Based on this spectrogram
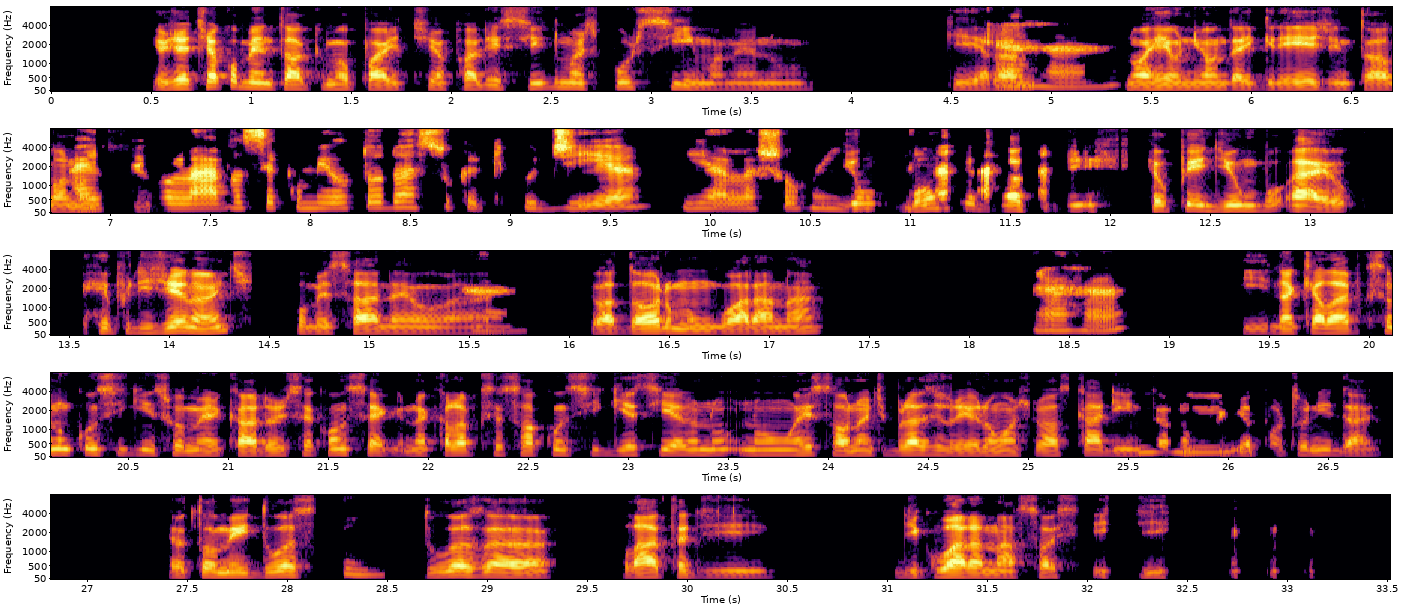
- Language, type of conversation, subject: Portuguese, podcast, Qual pequena mudança teve grande impacto na sua saúde?
- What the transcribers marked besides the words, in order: unintelligible speech; laugh; laughing while speaking: "esse dia"; chuckle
